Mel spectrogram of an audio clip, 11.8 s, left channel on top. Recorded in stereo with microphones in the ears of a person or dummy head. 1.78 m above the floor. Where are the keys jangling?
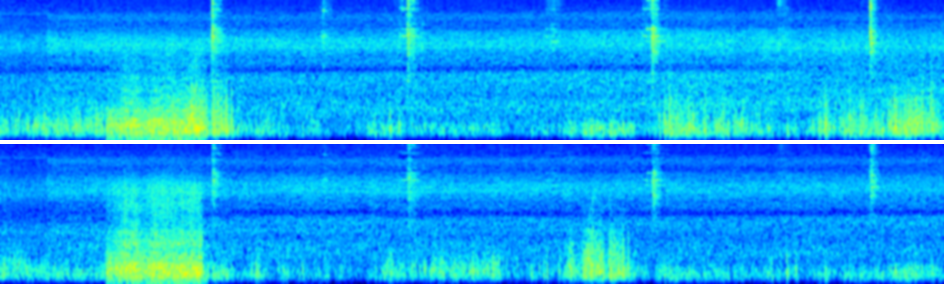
60° left (ahead or behind), 1.9 m.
